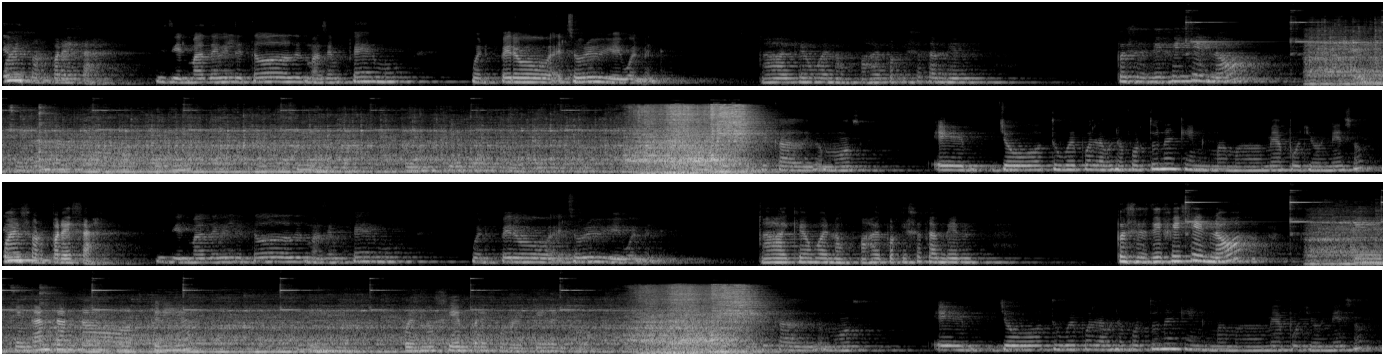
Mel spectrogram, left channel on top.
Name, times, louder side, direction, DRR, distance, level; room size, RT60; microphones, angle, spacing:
voice 1, 0.0-1.0 7.6-9.8 11.2-12.6 13.5-15.8 16.9-17.3 17.8-20.0, right 5 dB, 75° right, 10 dB, 0.5 m, -28 dB
voice 2, 1.5-4.0 4.7-6.5 13.4-13.7 16.3-17.0 20.7-22.4 23.1-27.4, left 2 dB, 30° left, 8 dB, 0.4 m, -29 dB
Bicycle bell, 11.8-12.6 12.9-14.4 14.7-16.3 16.6-18.0 18.5-19.1 19.4-19.8, right 4 dB, 35° right, 0.9 m, -38 dB
sound 1, 13.0-21.3, left 2 dB, 70° left, 1.0 m, -25 dB
10.5 x 5.0 x 2.3 m, 1.3 s
head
